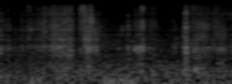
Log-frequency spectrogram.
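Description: Faint rustling of sheer ribbon and paper handled while a bow is tied by hand, with a few soft crackles.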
